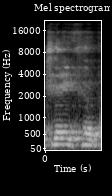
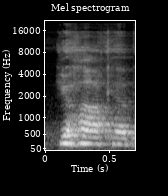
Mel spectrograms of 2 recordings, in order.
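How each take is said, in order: First: The name has the English pronunciation. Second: The name has a non-English pronunciation.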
